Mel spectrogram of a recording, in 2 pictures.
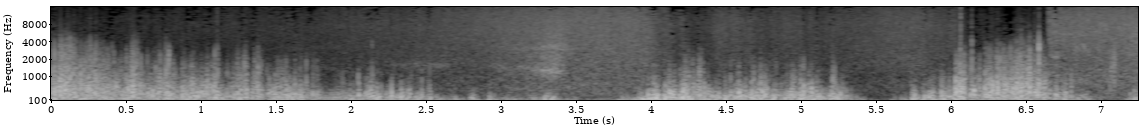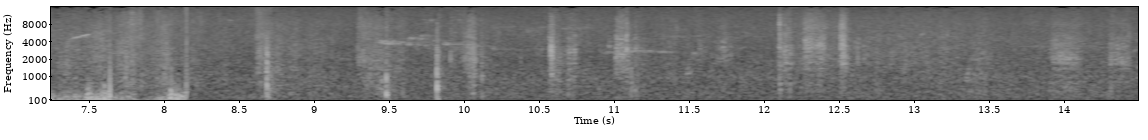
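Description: Footsteps of someone walking downhill outdoors, mixed with low buffeting on the microphone, loud and uneven for the first eight seconds. Then it cuts to a quieter outdoor background with a few sharp clicks.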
